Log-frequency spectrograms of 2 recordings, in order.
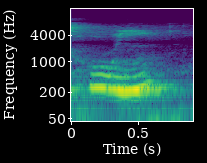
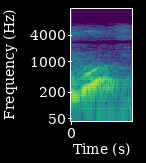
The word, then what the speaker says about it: ruim: a palavra ruim bom na verdade a maioria das pessoas diz ruim é ruim ou um né coloca a sílaba tônica no rumo e na verdade é ruim é a pronúncia correta seria ruim com a sílaba tônica no insta assim como único fim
